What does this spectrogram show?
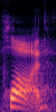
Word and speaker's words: Plaud: It's a It's spelled P L A U D. Plaude.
